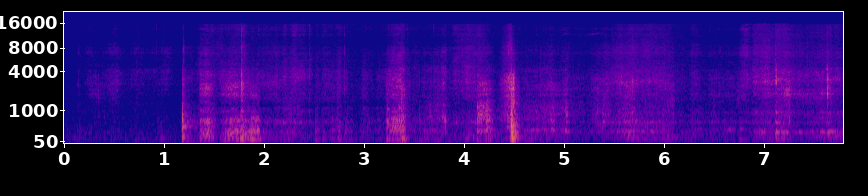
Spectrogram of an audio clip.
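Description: Boxed card decks being handled and slid around inside a cardboard shipping box, rubbing and scraping against the cardboard, with a few short knocks. The sharpest knock comes about halfway through.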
